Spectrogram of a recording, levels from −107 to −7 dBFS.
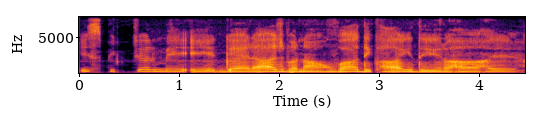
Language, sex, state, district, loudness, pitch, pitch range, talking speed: Hindi, female, Uttar Pradesh, Lucknow, -17 LUFS, 220 Hz, 210-235 Hz, 145 wpm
